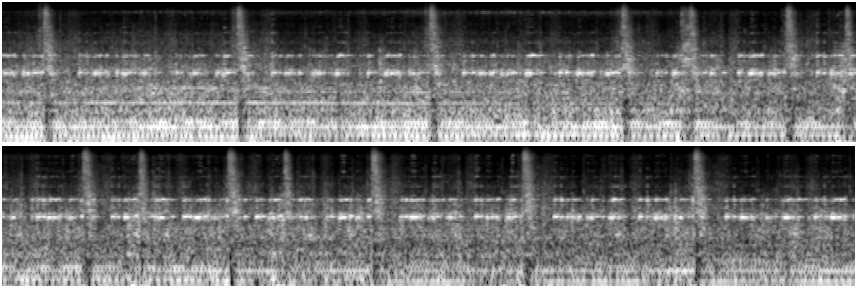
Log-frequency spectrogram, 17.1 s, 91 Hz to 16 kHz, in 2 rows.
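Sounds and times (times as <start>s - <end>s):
engine firing beats: 0.0s - 17.0s
engine low rumble: 0.0s - 17.0s.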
